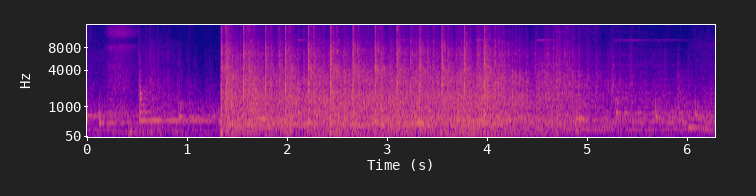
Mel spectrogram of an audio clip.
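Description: Fist banging on a steel roller shutter door: a quick run of loud metal bangs, several a second, starting about a second in and dying away after about three to four seconds.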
